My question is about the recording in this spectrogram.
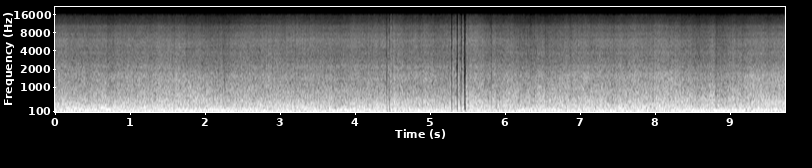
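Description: Steady wind buffeting on the microphone of a Yamaha Aerox 155 scooter running at full speed, with the scooter's engine and road noise underneath.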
